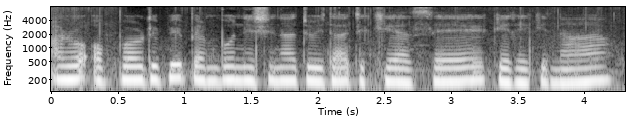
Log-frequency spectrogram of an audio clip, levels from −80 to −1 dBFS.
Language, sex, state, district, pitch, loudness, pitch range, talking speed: Nagamese, female, Nagaland, Dimapur, 190 Hz, -12 LUFS, 180-195 Hz, 125 wpm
